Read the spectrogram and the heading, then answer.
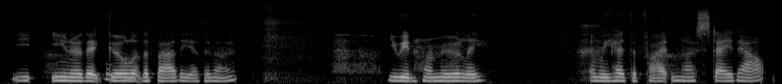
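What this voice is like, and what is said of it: Put-on Australian accent. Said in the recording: “What's the word to key me into an Australian accent?”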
